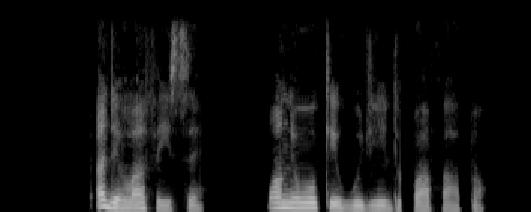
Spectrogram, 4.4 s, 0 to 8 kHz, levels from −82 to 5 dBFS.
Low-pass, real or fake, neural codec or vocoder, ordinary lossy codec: 7.2 kHz; fake; codec, 24 kHz, 0.9 kbps, WavTokenizer, medium speech release version 1; none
